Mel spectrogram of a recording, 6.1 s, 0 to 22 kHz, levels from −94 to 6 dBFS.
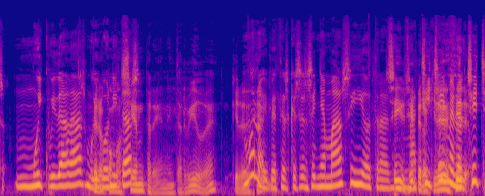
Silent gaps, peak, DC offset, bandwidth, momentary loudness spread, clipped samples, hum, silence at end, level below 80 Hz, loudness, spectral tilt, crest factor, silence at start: none; -4 dBFS; under 0.1%; 14 kHz; 12 LU; under 0.1%; none; 0 s; -50 dBFS; -22 LUFS; -6.5 dB/octave; 18 dB; 0 s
